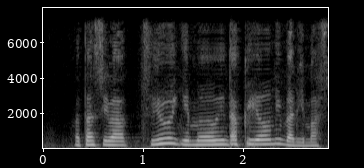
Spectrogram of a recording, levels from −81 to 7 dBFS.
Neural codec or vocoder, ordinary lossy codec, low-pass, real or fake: codec, 16 kHz, 1.1 kbps, Voila-Tokenizer; Opus, 64 kbps; 7.2 kHz; fake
